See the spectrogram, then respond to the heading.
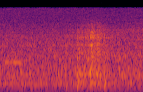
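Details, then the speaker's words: Open mic channel on a mixer, in a wedge monitor subkick setup: a steady, unchanging electrical buzz from a ground loop. The suggested fix is lifting pin one on the cable. "now this is a weird ground situation cuz you hear the buzz"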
